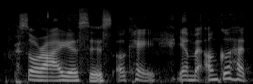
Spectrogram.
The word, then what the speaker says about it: psoriasis: yeah it's okay now I know how to pronounce psoriasis psoriasis okay yeah my uncle had that and then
